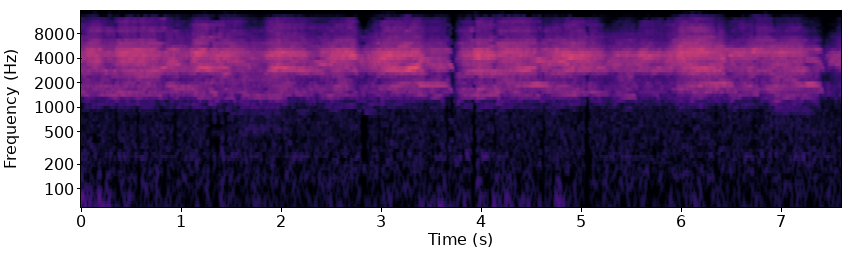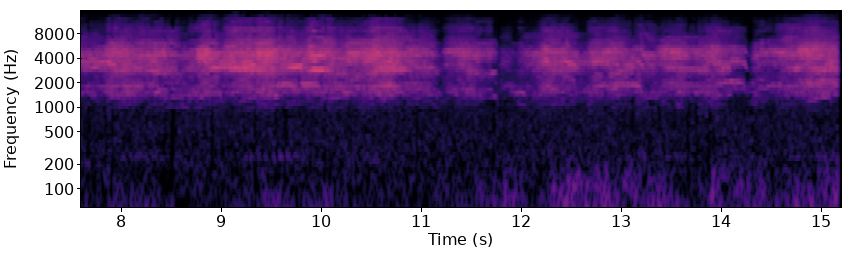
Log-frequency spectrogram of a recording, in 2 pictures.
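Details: A group of White-winged choughs at Creek Pond reacts to another group arriving nearby by flapping their tails and keeping up a dense, harsh, grating chatter, many birds calling over one another without pause.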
